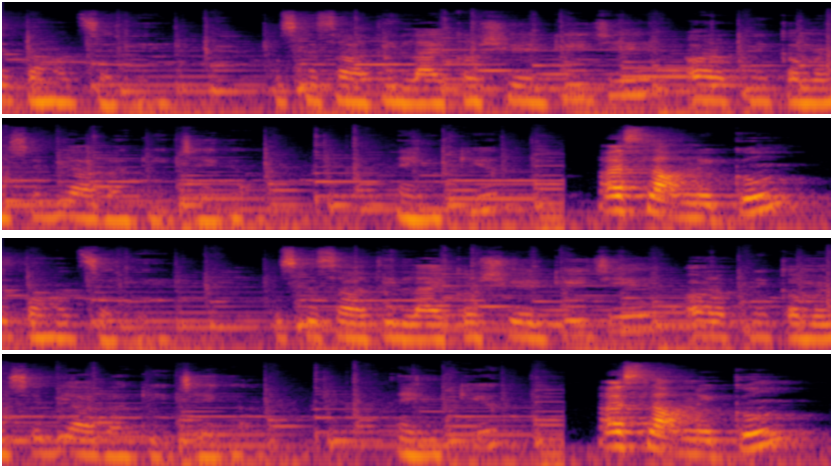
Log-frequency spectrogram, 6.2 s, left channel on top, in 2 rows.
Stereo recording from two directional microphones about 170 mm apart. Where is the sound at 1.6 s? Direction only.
Centre (ahead or behind).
